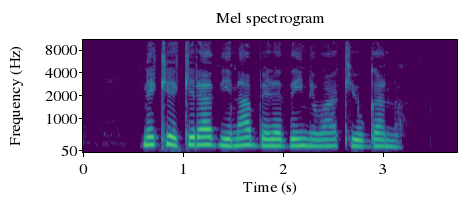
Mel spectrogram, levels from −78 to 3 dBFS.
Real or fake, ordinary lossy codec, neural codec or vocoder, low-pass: fake; none; vocoder, 22.05 kHz, 80 mel bands, Vocos; none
